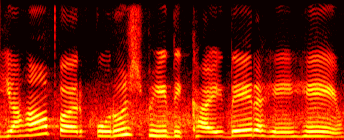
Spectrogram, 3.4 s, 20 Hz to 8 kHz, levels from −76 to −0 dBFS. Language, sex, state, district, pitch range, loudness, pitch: Hindi, female, Madhya Pradesh, Dhar, 260-290 Hz, -13 LUFS, 275 Hz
